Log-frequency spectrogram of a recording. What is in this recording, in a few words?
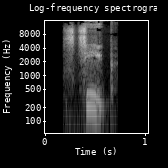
"steep", voice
